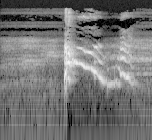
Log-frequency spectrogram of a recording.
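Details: A dog joins in with the song It Gets Better by Mad Child, music steady at first, then a sudden loud howl that sweeps downward, wobbles and rises briefly before fading.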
